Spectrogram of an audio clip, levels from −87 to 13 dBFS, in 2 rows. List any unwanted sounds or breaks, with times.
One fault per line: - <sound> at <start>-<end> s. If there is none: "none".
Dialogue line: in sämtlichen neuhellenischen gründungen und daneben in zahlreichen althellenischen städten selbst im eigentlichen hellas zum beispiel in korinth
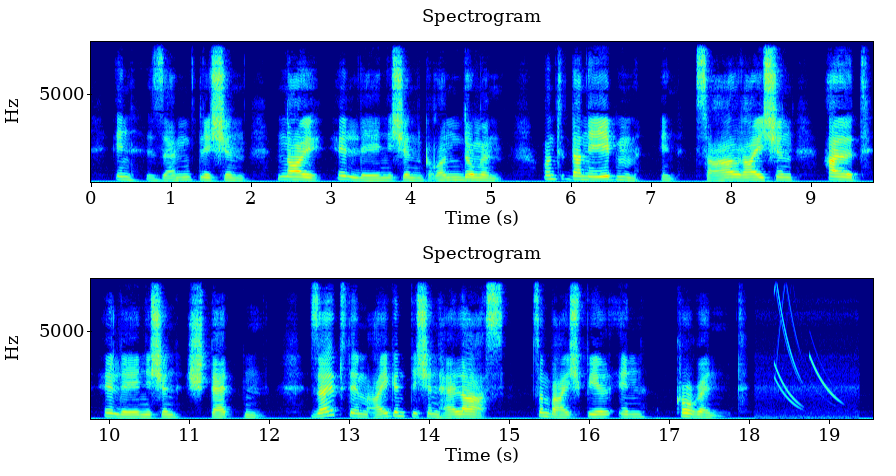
- chirp at 18.3-19.2 s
